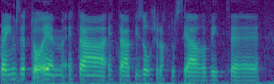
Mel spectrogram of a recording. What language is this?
Hebrew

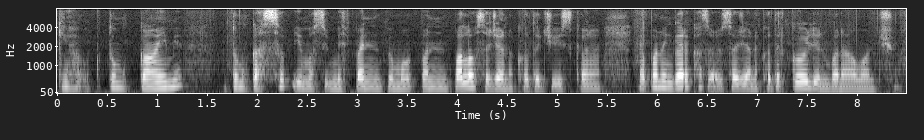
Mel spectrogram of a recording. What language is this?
Kashmiri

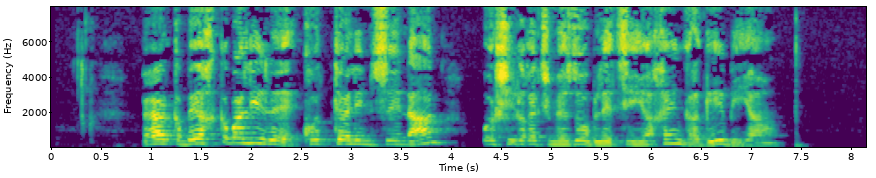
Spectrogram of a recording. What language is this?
Bats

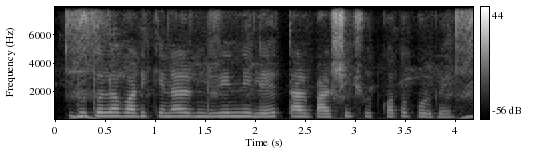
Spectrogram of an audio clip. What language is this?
Bangla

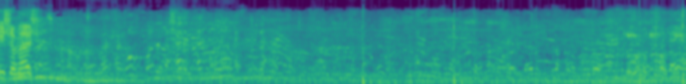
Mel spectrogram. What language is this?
Arabic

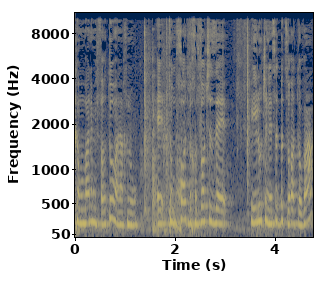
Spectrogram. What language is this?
Hebrew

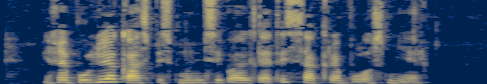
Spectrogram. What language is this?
Georgian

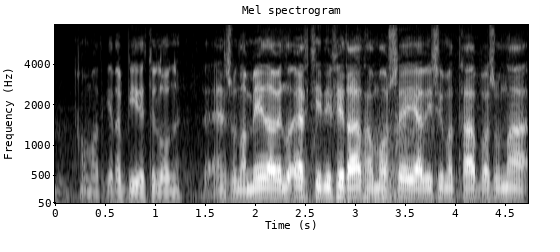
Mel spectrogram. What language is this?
Icelandic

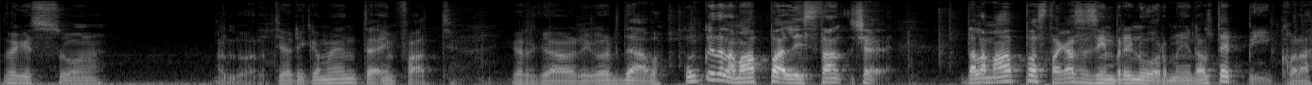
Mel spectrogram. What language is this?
Italian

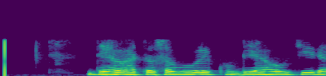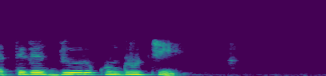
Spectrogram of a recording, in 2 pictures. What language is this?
Odia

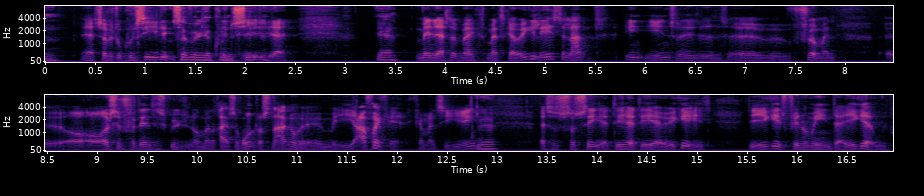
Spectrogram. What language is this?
Danish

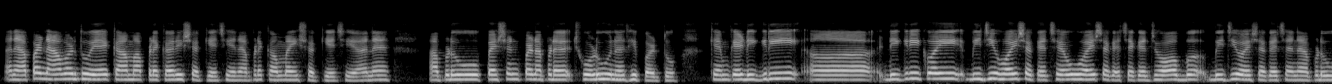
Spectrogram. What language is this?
Gujarati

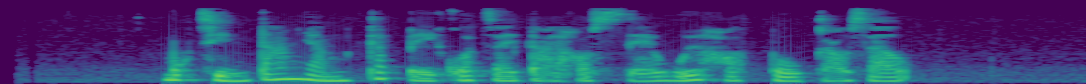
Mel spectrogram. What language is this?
Chinese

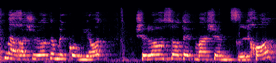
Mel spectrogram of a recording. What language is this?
Hebrew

